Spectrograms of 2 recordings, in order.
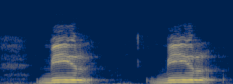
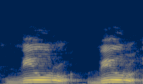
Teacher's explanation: Bir, jangan baca biur, itu jadi tebal. Di sini ro-nya baca nipis.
